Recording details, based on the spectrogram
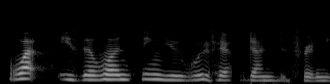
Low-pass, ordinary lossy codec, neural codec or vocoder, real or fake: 5.4 kHz; none; codec, 16 kHz in and 24 kHz out, 0.4 kbps, LongCat-Audio-Codec, four codebook decoder; fake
